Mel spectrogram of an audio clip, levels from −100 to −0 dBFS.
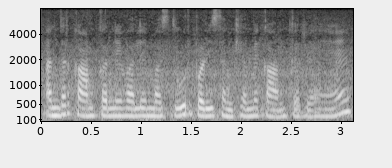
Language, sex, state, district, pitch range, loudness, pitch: Hindi, female, Chhattisgarh, Raipur, 190-205 Hz, -16 LUFS, 195 Hz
